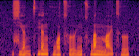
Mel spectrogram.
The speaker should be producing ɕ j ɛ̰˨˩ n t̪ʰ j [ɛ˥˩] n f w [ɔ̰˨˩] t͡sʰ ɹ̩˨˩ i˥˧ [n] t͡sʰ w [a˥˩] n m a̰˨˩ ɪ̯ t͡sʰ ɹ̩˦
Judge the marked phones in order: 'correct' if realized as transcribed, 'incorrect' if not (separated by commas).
correct, incorrect, incorrect, correct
